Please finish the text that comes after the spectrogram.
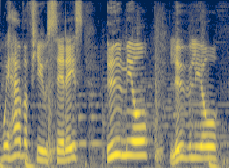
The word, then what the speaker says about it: Umeå: I think it's a retroflex sound instead of that sound, and you don't have that O sound at the end. So Umeå and not Umeå, and Luleå, not Luleå, and Skellefteå and not Skellefteå.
